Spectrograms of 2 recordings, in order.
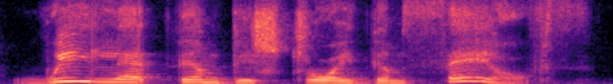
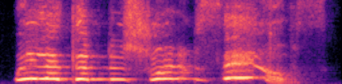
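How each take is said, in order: First: Said in the usual way. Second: Much higher, louder repeat of the line; high emphatic repeat. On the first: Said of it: "repeats it louder". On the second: Shown as a demonstration. Preaching to viewers about haters, repeating it high and loud. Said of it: "repeated with emphasis".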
